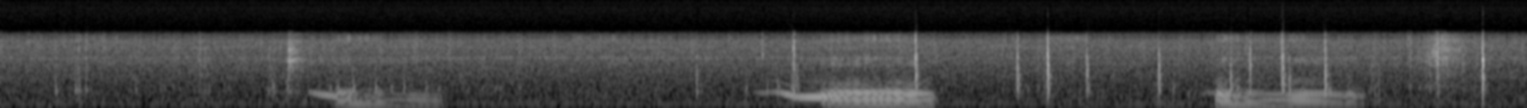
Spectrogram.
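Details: Pet cat snoring loudly: three low, buzzy, droning snores, each lasting about a second and spaced roughly three seconds apart, with scattered faint clicks and ticks between them.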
